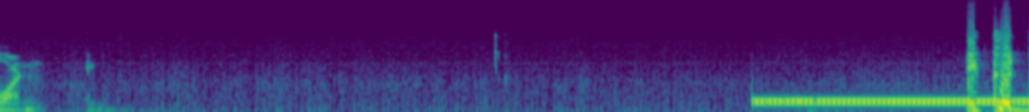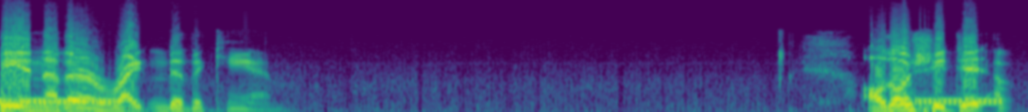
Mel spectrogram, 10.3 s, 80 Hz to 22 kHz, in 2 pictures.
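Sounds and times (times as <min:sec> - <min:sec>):
speech: 0:00.0 - 0:00.3, 0:05.0 - 0:06.6, 0:09.4 - 0:10.2
electronic telephone ringing tone of an outgoing call: 0:03.8 - 0:05.2, 0:09.6 - 0:10.2.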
